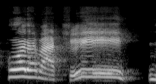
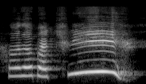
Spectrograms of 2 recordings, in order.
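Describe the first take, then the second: First: High, slow mock yell; laughing shout. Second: Laughing yell, pitched far up and slow; laughing shout. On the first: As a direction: yell it again, still giggling. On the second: Retold or imitated. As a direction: shout through a laugh at the toddler. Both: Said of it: "I'm like".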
